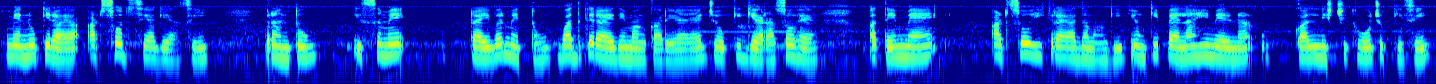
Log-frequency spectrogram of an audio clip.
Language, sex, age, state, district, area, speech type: Punjabi, female, 18-30, Punjab, Rupnagar, urban, spontaneous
